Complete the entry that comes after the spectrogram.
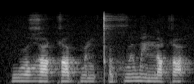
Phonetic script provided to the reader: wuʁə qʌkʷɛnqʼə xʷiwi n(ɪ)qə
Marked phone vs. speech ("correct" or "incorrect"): incorrect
